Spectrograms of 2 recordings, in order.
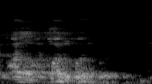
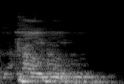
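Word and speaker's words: القلب: Ketahuilah daging yang setumpuk itu namanya adalah al-qalbu. Apa namanya Pak? Al-qalbu. Jangan dibaca kalbu. Kalau kalbu pakai kaf, oh.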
